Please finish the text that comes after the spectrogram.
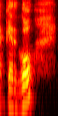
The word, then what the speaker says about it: Kierkegaard: y temblor de sören kierkegaard que según entiendo se pronuncia a cargo pero bueno pues decimos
